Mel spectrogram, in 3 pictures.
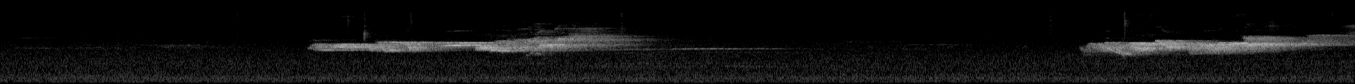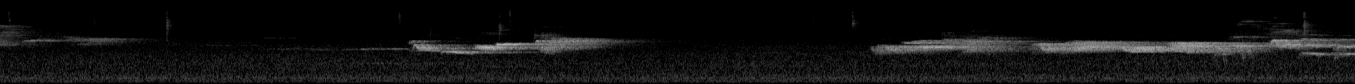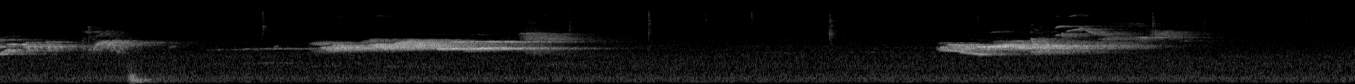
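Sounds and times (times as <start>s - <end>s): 
common blackbird singing: 3.2s - 7.3s, 10.9s - 14.7s, 16.3s - 19.8s, 22.3s - 33.2s, 36.5s - 39.3s
low thump: 28.4s - 28.7s.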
